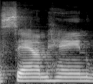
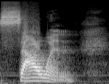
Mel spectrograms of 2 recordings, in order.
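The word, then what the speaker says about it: Samhain: eye on you this week we have the Sam Hane witch it's actually pronounced sin keeper of thinning veils honoring the ancestors Eternal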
